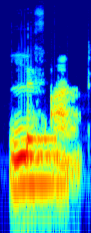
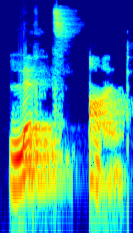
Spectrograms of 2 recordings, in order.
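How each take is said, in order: First: The T sound is held, not released. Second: The T sound is fully released.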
